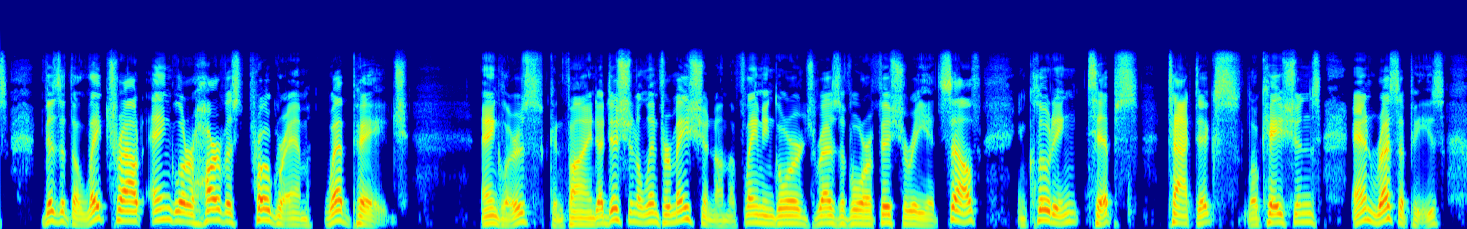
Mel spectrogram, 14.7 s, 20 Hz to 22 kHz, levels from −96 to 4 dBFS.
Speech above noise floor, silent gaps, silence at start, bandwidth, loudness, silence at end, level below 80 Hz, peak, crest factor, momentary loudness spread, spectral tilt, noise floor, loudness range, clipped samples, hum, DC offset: 39 dB; 0.34-0.40 s, 3.16-3.23 s, 4.75-4.79 s, 11.60-11.66 s; 0 s; 9 kHz; -25 LUFS; 0.05 s; -70 dBFS; -6 dBFS; 20 dB; 13 LU; -5 dB/octave; -65 dBFS; 3 LU; under 0.1%; none; under 0.1%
